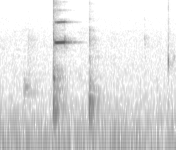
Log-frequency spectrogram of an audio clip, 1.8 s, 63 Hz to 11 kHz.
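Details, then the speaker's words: E1600T robotic lawn mower motor under test: a few sharp clicks as it is switched on, then near silence with no spin-up; the motor engages but does not turn. "on entend bien que ça enclenche mais le moteur tourne pas"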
